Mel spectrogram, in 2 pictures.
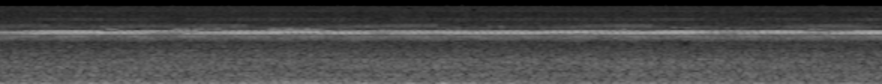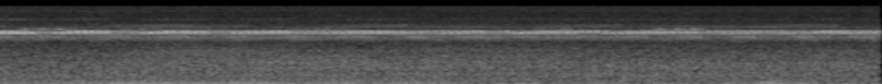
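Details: Autumn night insects in the forest at Tsukimi no Mori, Kaizu, Gifu Prefecture, Japan; a shrill high trill pulses in uneven surges, about one swell per second, over quiet background hiss.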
